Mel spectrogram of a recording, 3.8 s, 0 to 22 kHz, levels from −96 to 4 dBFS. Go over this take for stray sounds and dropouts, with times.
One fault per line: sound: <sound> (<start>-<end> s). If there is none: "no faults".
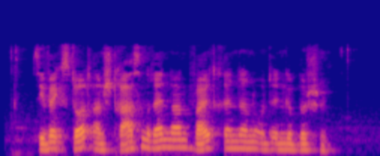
no faults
